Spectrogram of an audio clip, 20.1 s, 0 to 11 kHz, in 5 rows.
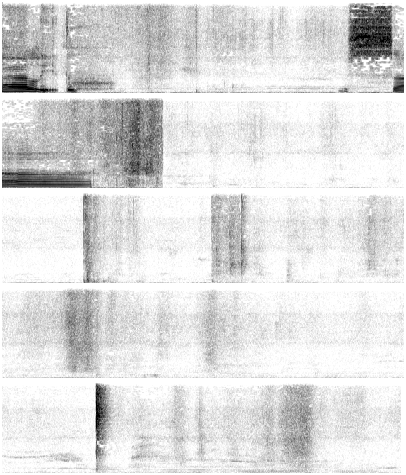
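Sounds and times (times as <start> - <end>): leaves rustling: 0.7 - 5.6.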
